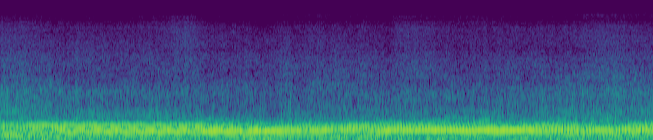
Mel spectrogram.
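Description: Sea-Doo jet ski engine held at steady high revs while planing along a shallow channel, with water rushing under the hull. The pitch dips slightly just after the start, then holds steady.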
